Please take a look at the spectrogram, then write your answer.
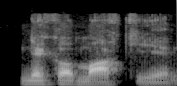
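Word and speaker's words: Nicomachean: Um you'll see other pronunciations elsewhere, but Nikomakian ethics is how I pronounce it.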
